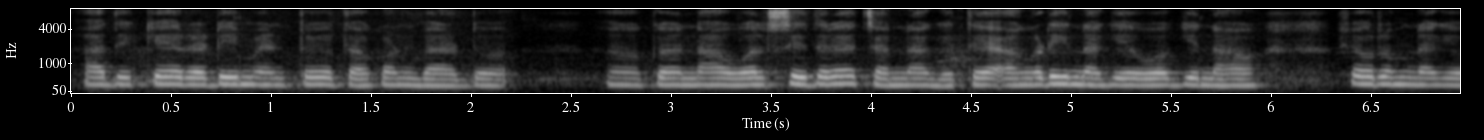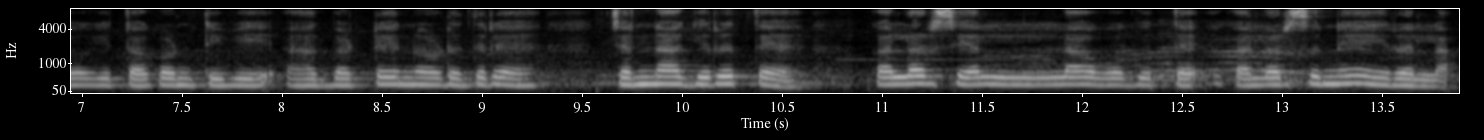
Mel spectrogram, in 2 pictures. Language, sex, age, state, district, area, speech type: Kannada, female, 60+, Karnataka, Bangalore Rural, rural, spontaneous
